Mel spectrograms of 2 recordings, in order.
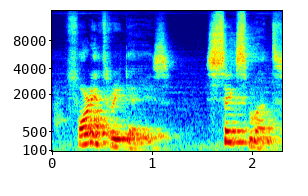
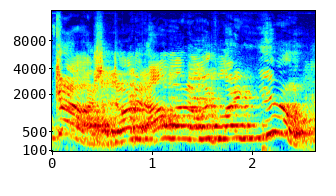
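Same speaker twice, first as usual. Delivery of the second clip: laughing, much higher comic shout; playful outburst of frustration; shouted whine, half laughing; mock protest; 12 semitones higher than usual. Told he looks like dad.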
